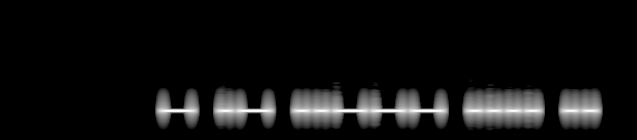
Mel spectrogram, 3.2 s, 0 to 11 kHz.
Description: Morse code, heard as a keyed tone, about 25 wpm, 700 Hz. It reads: TA2HI
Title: DXCC-100 Call Signs - 5 Characters - 25wpm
